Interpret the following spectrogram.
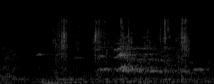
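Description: Faint crinkles and light clicks of a plastic bag of frozen minced garlic pressed with the back of a knife. A faint short tone comes in the second half.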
